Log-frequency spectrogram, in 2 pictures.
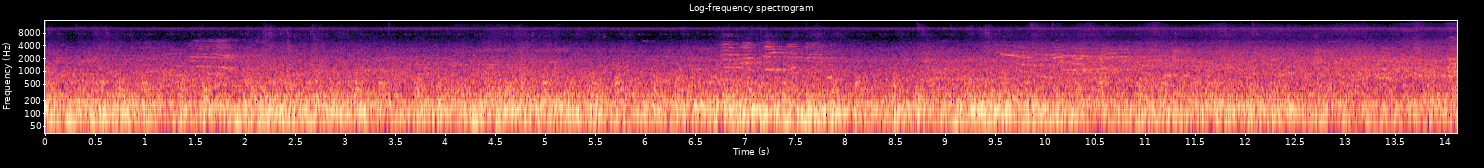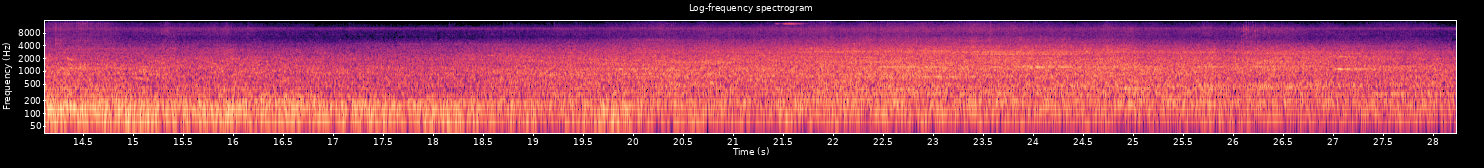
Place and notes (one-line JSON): {"title": "Sec., Beitou Rd., 北投區, Taipei City - Train travel through", "date": "2015-07-30 19:18:00", "description": "Train travel through\nZoom H2n MS+XY", "latitude": "25.13", "longitude": "121.50", "altitude": "12", "timezone": "Asia/Taipei"}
